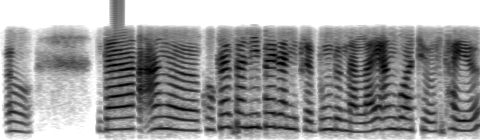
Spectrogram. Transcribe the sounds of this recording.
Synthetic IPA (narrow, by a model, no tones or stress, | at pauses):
o | daːŋɯkʰɔkʰɾazanipʰajɾanipʰɾebuŋdɯŋnalajaŋɡuatʰiwstʰajɯ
